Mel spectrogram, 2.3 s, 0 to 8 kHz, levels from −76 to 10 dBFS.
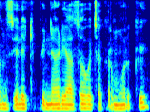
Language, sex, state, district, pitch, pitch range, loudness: Tamil, male, Tamil Nadu, Nilgiris, 110 Hz, 105-110 Hz, -17 LUFS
